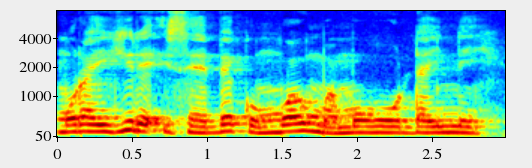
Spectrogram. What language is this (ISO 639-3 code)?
kik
